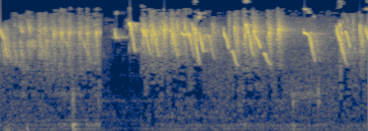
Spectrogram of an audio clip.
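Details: Saffron finch trill meant to stir a quiet bird into singing: rapid high descending notes in fast bursts, a brief silence near one second, then dense chattering runs.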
